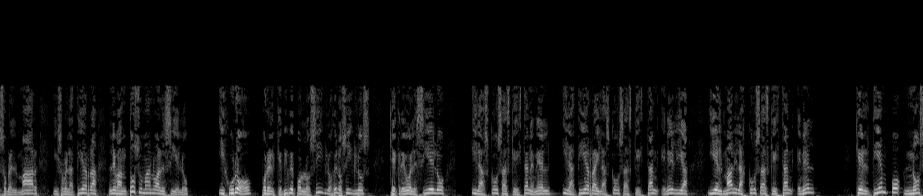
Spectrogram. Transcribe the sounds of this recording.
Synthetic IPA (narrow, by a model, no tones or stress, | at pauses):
so̞βɾeːlmaɾ | isoβɾelat̪jerale̞β̞ant̪o̞sumano̞alsje̞lo̞ | ixuɾopo̞ɾe̞lke̞βiβe̞po̞ɾlosiɣlo̞zðe̞lo̞siɣlo̞s | ke̞kɾeo̞e̞lsje̞lo̞ | ilasko̞saskeːst̪ane̞nelilat̪jerailasko̞saskeːst̪anenelja | ielmaɾilasko̞saskeːst̪anene̞l | keːlt̪je̞mpo̞no̞s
